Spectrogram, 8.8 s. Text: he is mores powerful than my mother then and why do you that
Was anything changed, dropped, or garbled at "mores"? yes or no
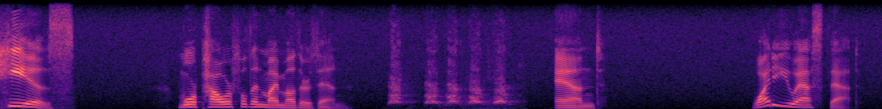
yes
